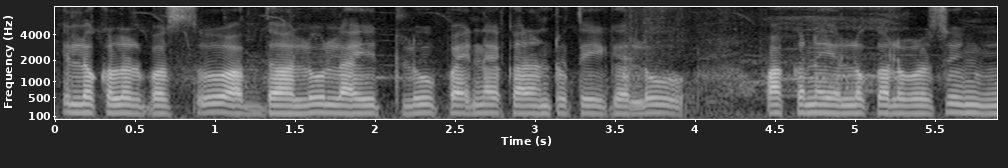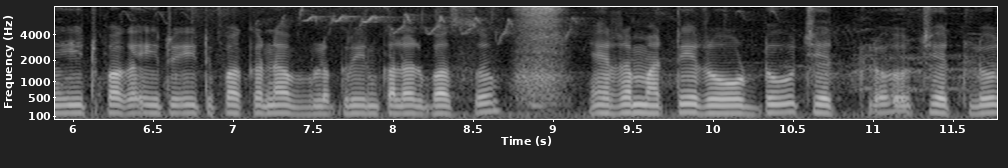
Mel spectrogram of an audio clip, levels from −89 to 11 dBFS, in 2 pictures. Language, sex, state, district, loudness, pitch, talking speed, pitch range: Telugu, female, Andhra Pradesh, Guntur, -21 LUFS, 160 Hz, 110 wpm, 155-165 Hz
